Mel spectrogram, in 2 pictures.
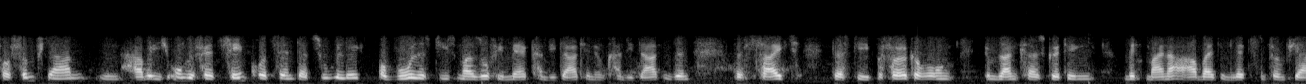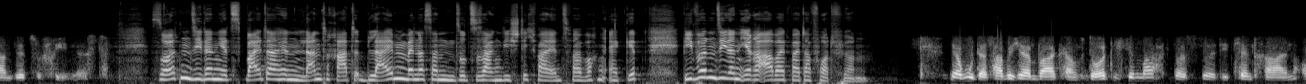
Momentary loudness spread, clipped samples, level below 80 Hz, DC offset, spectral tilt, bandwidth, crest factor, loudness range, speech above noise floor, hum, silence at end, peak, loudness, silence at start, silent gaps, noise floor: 14 LU; under 0.1%; -50 dBFS; under 0.1%; -4.5 dB/octave; 19.5 kHz; 16 dB; 3 LU; 20 dB; none; 0 s; 0 dBFS; -17 LUFS; 0 s; none; -37 dBFS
